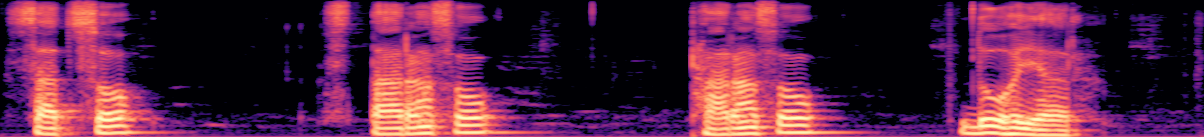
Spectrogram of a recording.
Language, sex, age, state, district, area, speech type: Punjabi, female, 30-45, Punjab, Shaheed Bhagat Singh Nagar, rural, spontaneous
